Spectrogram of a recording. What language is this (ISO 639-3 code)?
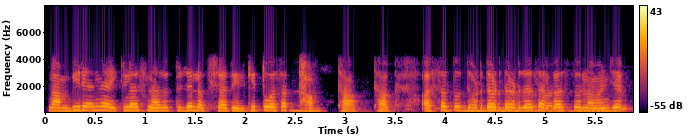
mar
